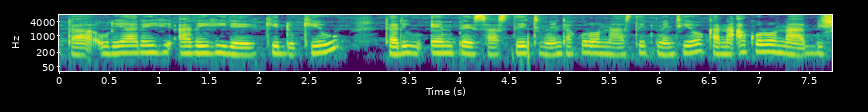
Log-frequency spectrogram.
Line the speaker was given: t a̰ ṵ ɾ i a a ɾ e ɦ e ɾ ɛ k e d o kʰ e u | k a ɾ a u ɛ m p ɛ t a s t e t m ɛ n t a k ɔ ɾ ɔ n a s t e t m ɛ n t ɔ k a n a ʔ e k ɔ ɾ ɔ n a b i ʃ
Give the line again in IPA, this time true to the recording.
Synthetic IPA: t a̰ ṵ ɾ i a a ɾ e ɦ i ɾ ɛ k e d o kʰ e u | t a ɾ i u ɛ m p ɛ s a s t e t m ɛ n t a k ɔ ɾ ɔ n a s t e t m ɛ n t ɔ k a n a ʔ a k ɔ ɾ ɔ n a b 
